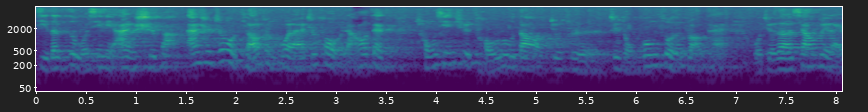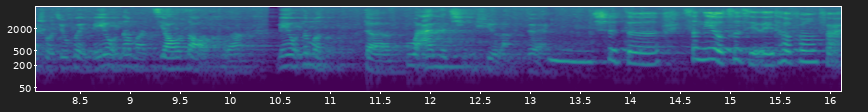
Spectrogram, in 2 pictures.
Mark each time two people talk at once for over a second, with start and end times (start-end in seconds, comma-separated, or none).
none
